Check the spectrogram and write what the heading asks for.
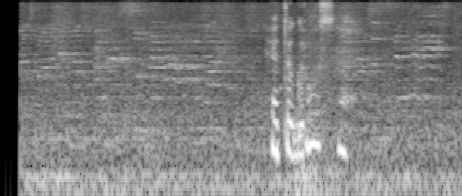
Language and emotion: Russian, sad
